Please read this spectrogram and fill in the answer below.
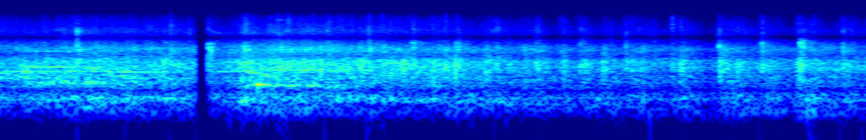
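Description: Audience applauding steadily, thinning slightly toward the end, with a momentary break in the sound about a second and a half in.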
